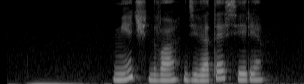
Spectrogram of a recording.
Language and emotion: Russian, positive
